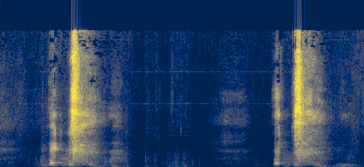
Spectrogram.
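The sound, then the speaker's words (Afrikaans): Two loud sneezes, each a sharp, bursting blast. About two seconds of near quiet with faint breathing separates them. “ek skies toch, lekker nies ek nou”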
